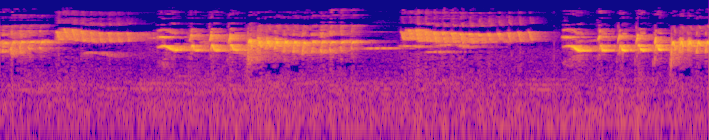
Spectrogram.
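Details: Oriental magpie-robin lure and master song with rich variation: long buzzy trills, clear whistled notes and rapid chattering runs, repeated in dense phrases with short pauses between.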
